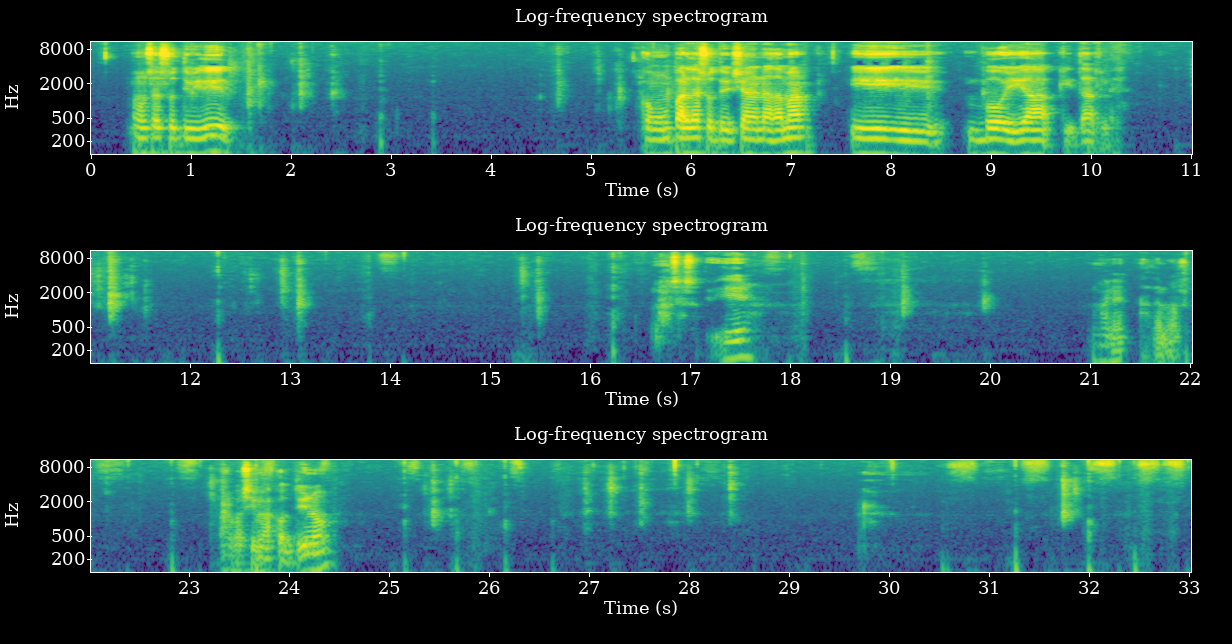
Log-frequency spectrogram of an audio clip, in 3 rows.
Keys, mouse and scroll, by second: 1.4 ctrl+z, 1.8-3.0 ctrl+middle drag, 3.0-5.6 drag, 5.1 alt+q, 5.6-10.0 ctrl+shift+middle drag, 8.2 Tab, 10.0 click, 11.1 ctrl+c, 11.4 f, 12.3 click, 12.9 shift+c, 13.8-27.4 drag, 15.3 ctrl+z, 27.4-30.6 shift+middle drag, 30.6-33.0 drag.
